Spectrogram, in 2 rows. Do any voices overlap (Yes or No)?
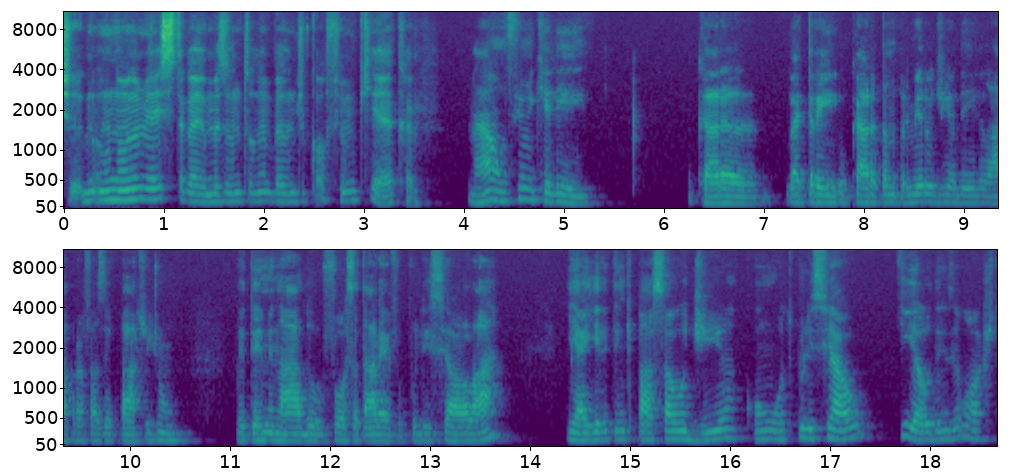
No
